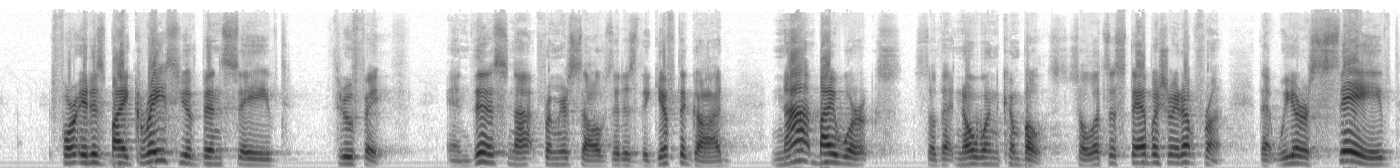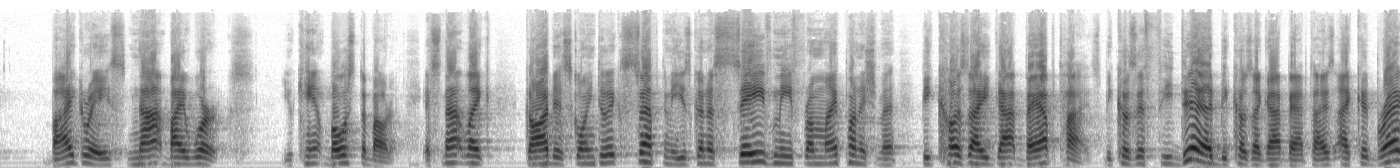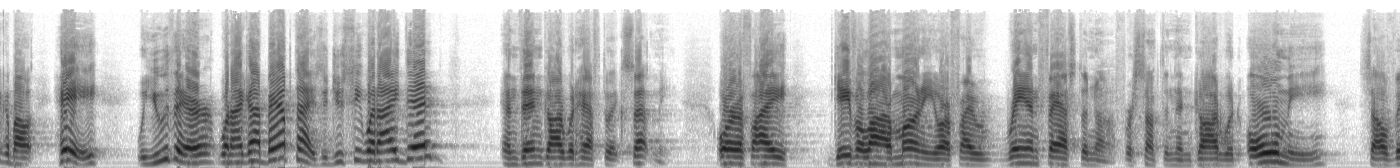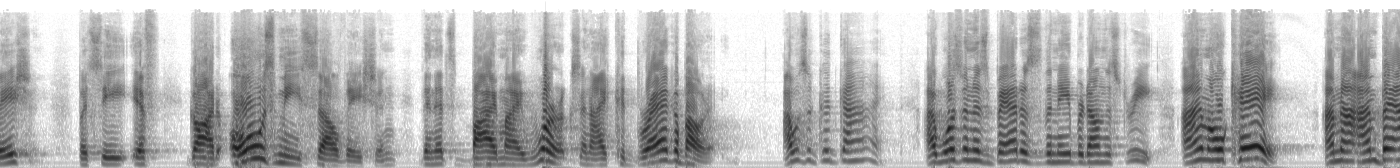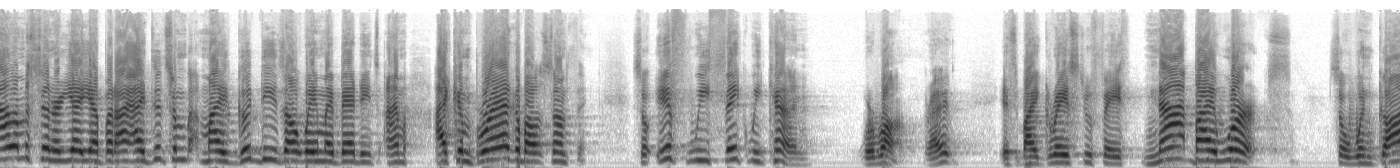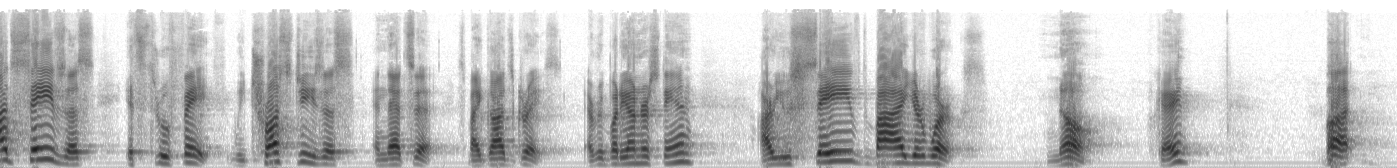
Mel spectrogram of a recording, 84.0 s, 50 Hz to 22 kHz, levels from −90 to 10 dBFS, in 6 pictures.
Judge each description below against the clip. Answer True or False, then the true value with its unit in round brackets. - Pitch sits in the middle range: True (180 Hz)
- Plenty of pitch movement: True (7.3 semitones)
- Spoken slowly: False (170 wpm)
